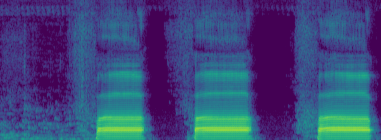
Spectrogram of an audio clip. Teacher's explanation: اوپر والے 2 درمیانی دانتوں کا جو کنارہ ہے وہ نچلے ہونٹ کی تری والے حصہ کو لگے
